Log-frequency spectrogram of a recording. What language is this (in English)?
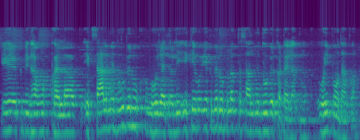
Maithili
